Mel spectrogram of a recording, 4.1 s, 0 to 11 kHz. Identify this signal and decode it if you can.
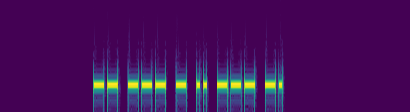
Morse code, heard as a keyed tone, about 36 wpm, 700 Hz. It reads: MOTION
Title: Multi-letter Phonemes 35wpm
